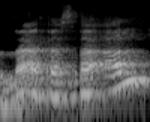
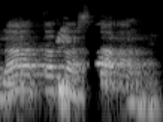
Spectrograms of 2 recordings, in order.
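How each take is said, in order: First: The verb begins with a single 'ta' syllable. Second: The verb begins with a doubled 'ta' syllable. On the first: "লা যুক্ত করে দিলেই হয়ে গেল লা তাসাআল" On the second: "আরেকটা তা যুক্ত করে লা তাতাসাআল"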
